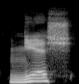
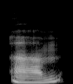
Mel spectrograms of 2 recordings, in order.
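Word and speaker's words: ĝiš: Nyish, and that that's the nasalized G that's in the word Dengir. Nyish, it's pronounced NG essentially.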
